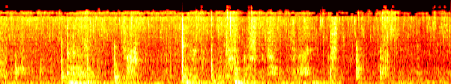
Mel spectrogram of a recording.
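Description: Wooden spoon stirring a thick tomato sauce in a nonstick pot, with irregular scrapes and taps of the spoon against the pan. Under them is a soft steady sizzle of the sauce simmering on the heat.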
